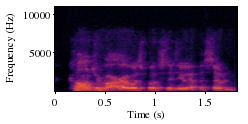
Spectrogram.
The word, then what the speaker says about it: Colin Trevorrow: could have been amazing colin trevorrow was supposed to i'm pretty sure it's like pronounce his name colin dravara was supposed to do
